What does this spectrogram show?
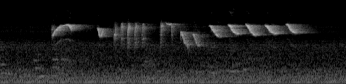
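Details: Javan bush lark of the parva form, recorded from a distance, singing a 'tembakan' variation burst: a string of thin, high, slurred notes ending in five quick, evenly spaced bright chips.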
